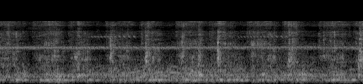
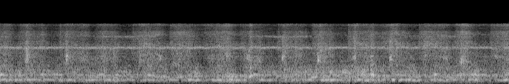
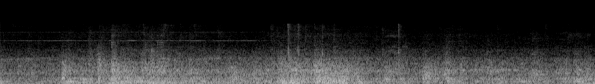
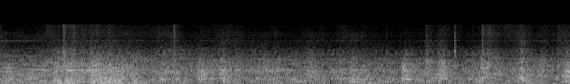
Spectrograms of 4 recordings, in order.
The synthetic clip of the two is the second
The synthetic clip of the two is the second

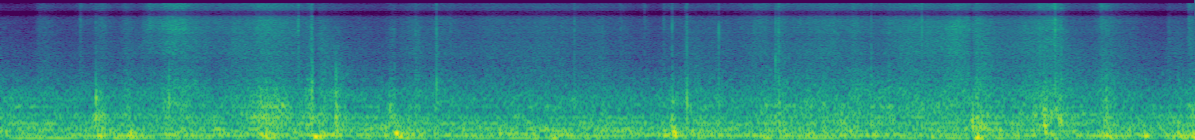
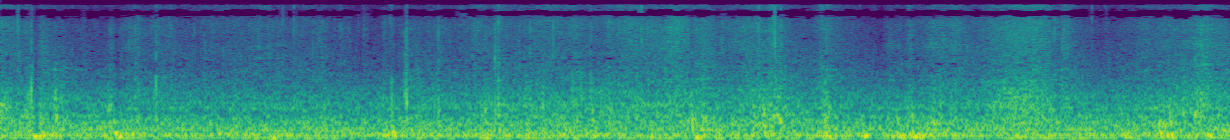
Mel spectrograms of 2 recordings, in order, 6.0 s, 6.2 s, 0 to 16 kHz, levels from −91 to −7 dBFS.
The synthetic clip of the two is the first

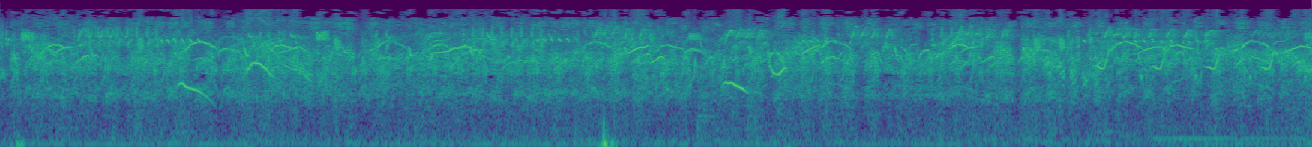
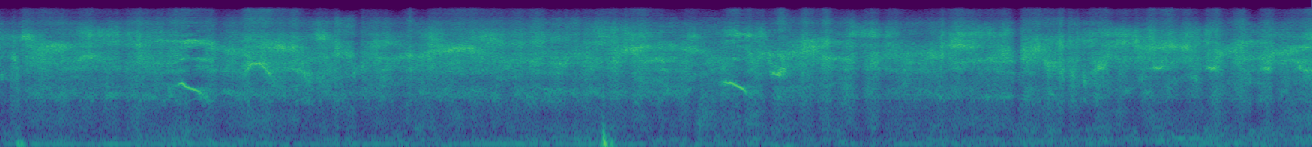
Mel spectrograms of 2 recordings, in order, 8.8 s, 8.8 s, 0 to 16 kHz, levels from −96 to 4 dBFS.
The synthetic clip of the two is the second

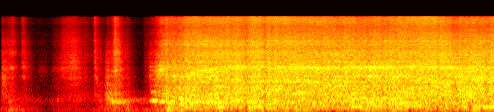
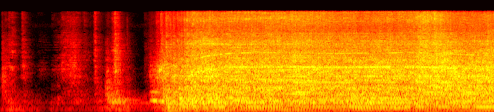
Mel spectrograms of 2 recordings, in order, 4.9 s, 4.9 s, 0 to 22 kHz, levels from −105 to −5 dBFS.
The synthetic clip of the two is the first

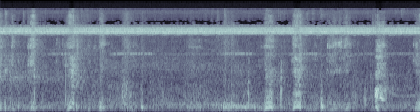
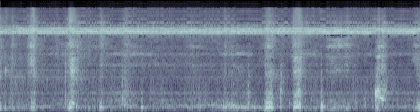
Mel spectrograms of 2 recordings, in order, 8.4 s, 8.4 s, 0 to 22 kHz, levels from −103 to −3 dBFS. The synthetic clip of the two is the second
